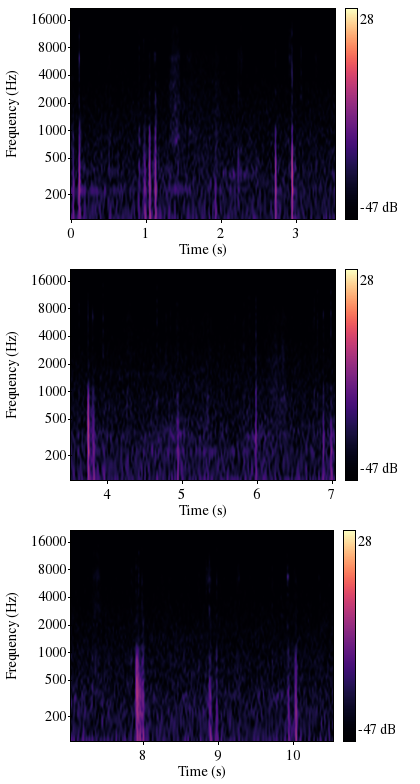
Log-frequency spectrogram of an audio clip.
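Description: Fingernails tap and scratch along the narrow side edge of a dark velvet-covered eyeshadow palette case marked DECAY, held in the hand. Quiet, dry clicks and soft scratching sound at scattered intervals over a faint low hum, each hit dying away almost instantly.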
